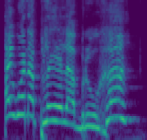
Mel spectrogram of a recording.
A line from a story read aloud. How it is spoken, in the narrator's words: exclaimed Pancha la Pingüis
